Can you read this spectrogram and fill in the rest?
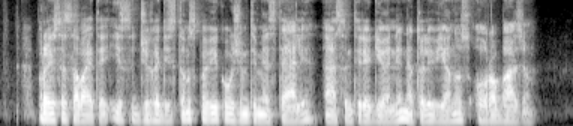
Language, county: Lithuanian, Panevėžys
